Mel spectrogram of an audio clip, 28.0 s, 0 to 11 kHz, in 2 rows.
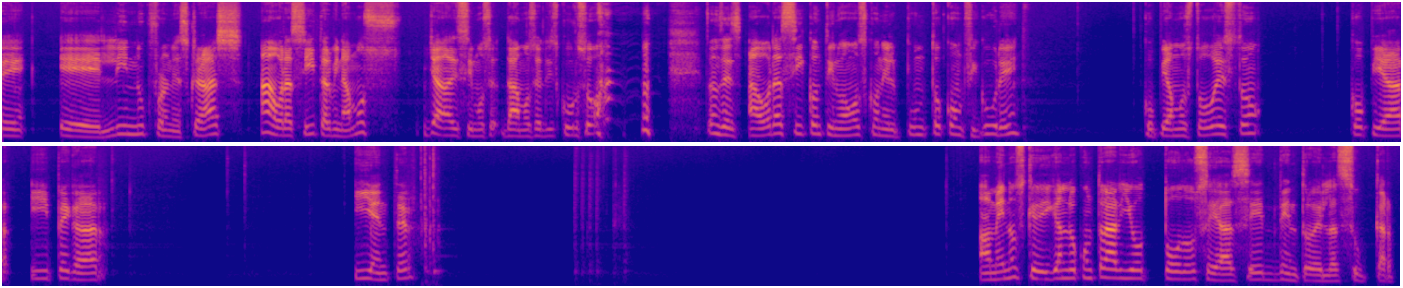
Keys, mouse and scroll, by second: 5.1 click, 6.5-6.8 scroll down 2, 9.3-11.2 drag, 12.0 right click, 13.1 click, 14.7 right click, 16.1 click, 18.1 Return.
